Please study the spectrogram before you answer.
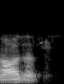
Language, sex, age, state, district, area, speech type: Nepali, male, 60+, West Bengal, Kalimpong, rural, conversation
